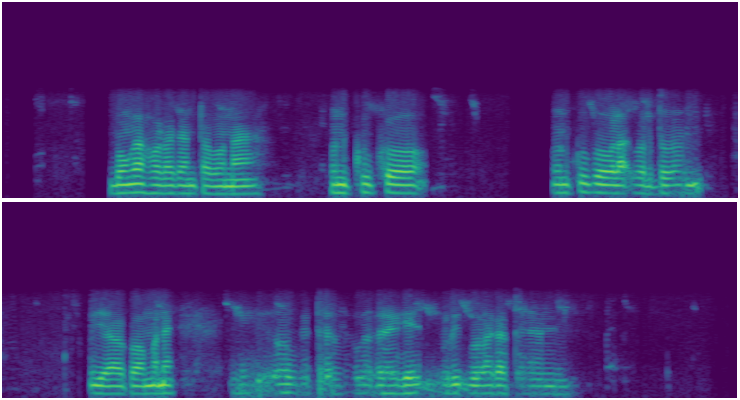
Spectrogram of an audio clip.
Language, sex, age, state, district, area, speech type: Santali, male, 18-30, Jharkhand, East Singhbhum, rural, conversation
